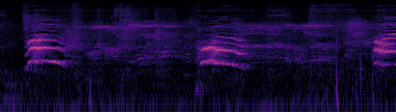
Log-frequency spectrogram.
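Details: Funny talking cat giving three arched, whiny meows spaced about three seconds apart, each rising then dropping in pitch, with a faint steady high tone and low room hum underneath.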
